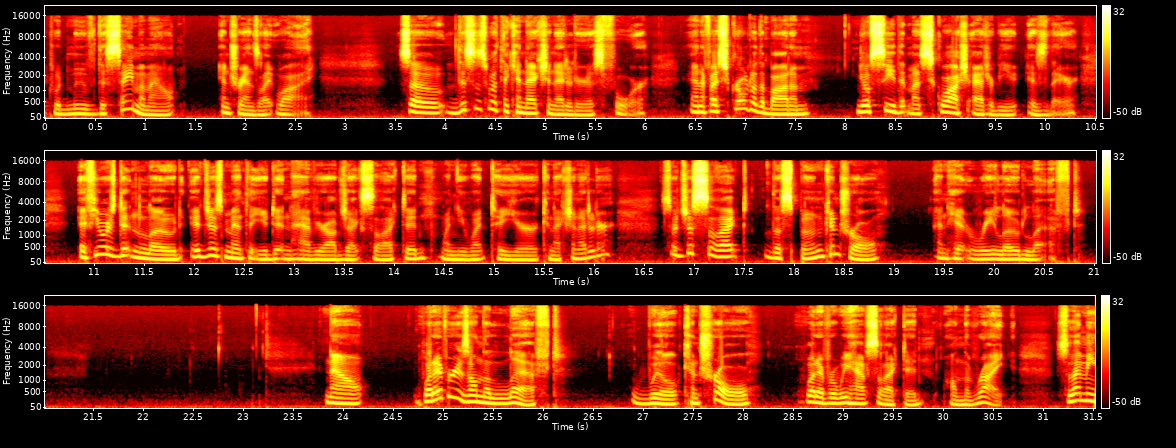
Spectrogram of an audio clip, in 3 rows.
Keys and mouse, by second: 4.5 click, 12.0 click, 17.0 click, 20.6 click.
